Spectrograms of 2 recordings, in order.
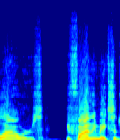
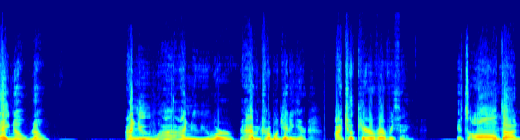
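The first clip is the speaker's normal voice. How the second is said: ordinary delivery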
